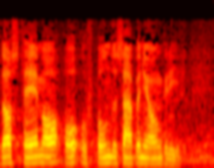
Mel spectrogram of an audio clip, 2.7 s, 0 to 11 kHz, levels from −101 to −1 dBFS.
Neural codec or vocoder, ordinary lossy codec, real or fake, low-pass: none; none; real; 7.2 kHz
